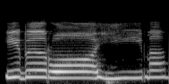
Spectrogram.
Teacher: बा साकिन पे कलकला होगा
